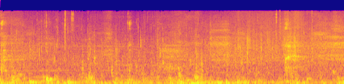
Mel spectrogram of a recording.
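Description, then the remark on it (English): A small boat's outboard motor drones steadily throughout, a constant low rumble mixed with water and wind noise, with no one speaking, while people fish from the boat with bait and float. “Turn the outboard off.”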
